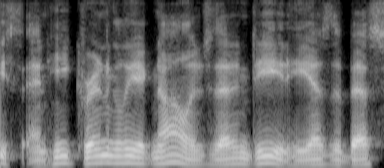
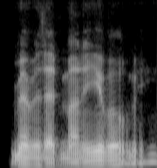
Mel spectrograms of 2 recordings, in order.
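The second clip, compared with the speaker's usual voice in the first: pleasant, smooth-talking villain voice, low and soft; 4 semitones lower, 5 dB quieter than usual. Retelling how he talked while working on your teeth, imitating a smooth, pleasant villain. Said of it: "He's like a smooth villain".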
